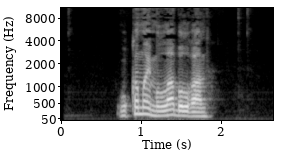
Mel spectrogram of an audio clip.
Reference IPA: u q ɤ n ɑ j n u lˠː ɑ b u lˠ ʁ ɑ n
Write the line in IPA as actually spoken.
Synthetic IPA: u q ɤ m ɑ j m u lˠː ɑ b u lˠ ʁ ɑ n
